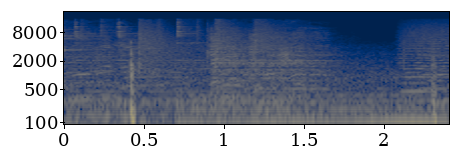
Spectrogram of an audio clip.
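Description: Background music, with one sharp slap about half a second in: a hand striking a volleyball on a serve.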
